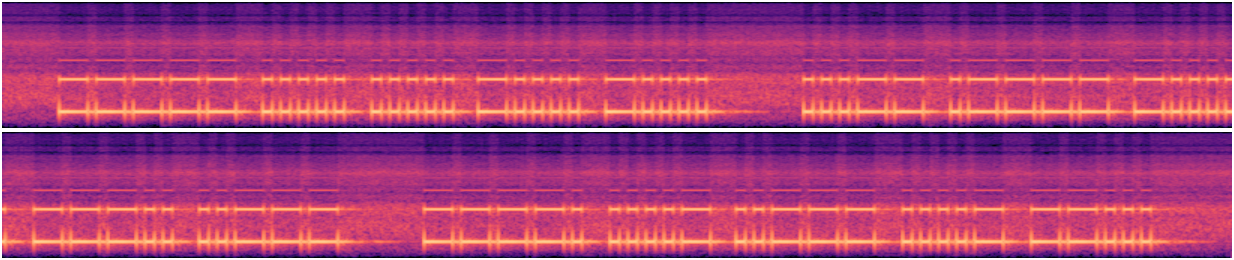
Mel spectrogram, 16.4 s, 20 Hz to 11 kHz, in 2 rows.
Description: Morse code, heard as a keyed tone, hand-sent with a paddle, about 20 wpm, 460 Hz, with room echo. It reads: 05566 31682 94247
